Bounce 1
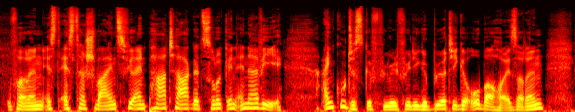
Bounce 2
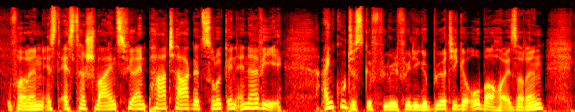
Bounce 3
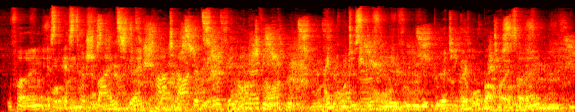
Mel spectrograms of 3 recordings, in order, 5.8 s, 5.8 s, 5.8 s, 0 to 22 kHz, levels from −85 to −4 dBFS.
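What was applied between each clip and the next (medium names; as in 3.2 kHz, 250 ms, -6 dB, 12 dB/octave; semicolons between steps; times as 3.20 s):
treble shelf 2.8 kHz +8.5 dB; trim +3 dB
delay 179 ms -12 dB; reverberation RT60 0.55 s, pre-delay 4 ms, DRR 3.5 dB; ever faster or slower copies 283 ms, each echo -5 st, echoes 3; trim -5 dB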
